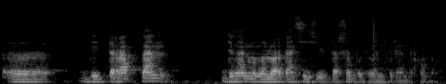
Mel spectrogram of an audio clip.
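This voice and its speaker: A man speaks as a student debater giving a formal speech, his voice at a medium pitch. He sounds earnest but halting, and he often repeats phrases for emphasis.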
